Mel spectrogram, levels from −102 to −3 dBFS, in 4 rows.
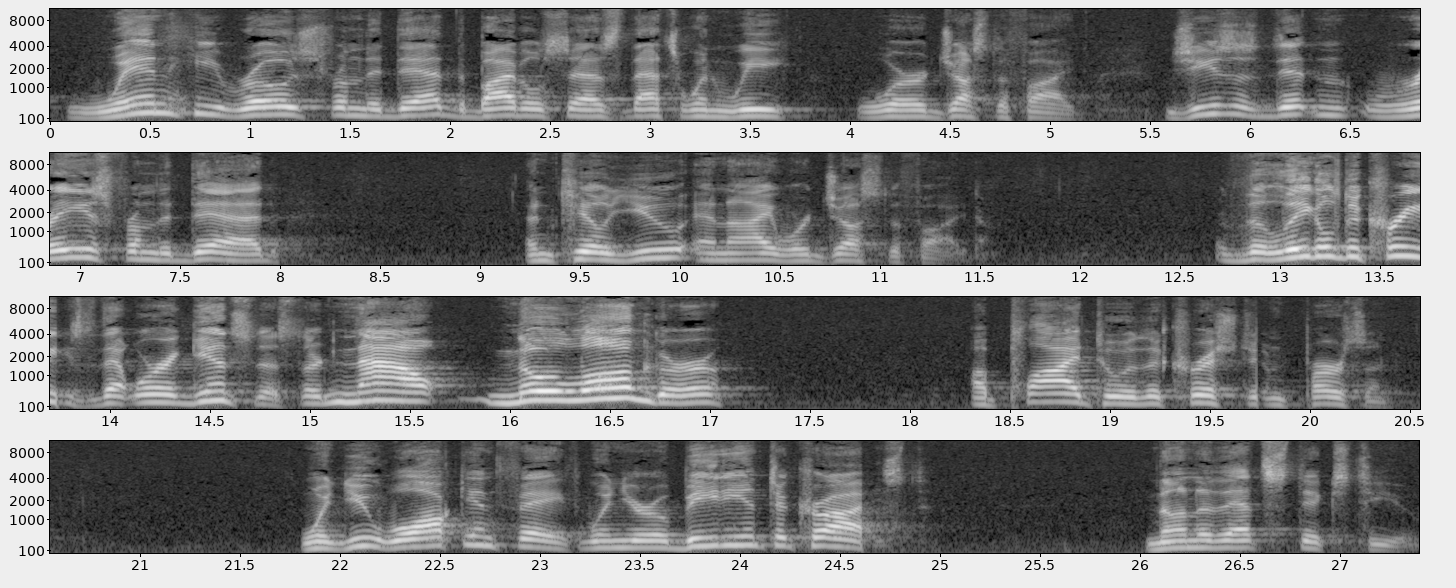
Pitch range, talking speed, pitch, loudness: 145-190 Hz, 125 wpm, 165 Hz, -23 LUFS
